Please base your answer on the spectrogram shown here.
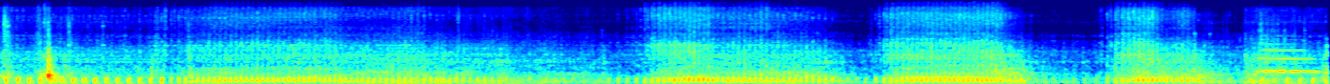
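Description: A small mini jeep engine chugging with a rapid, uneven putter that swells and fades as the throttle rises and falls in several surges over ten seconds, close and fairly loud.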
